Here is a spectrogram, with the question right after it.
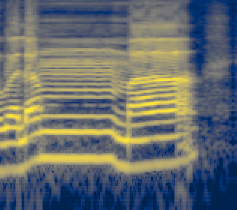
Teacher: मीम मुशद्दद है, इसमें गुन्ना करेंगे।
